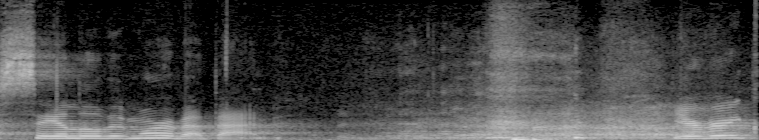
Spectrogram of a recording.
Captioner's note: laughter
